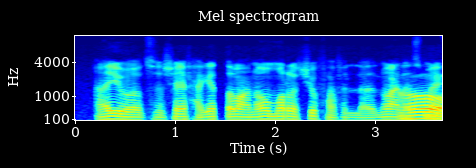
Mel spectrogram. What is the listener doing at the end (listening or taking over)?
taking over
